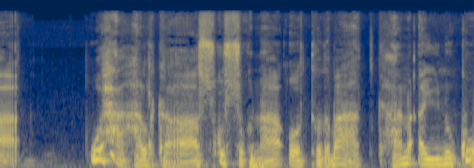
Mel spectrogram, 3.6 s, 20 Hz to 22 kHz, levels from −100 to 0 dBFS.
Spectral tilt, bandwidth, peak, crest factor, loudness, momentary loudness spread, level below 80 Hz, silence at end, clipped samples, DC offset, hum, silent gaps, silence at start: -5 dB/octave; 16.5 kHz; -6 dBFS; 12 dB; -19 LUFS; 6 LU; -36 dBFS; 0 s; under 0.1%; under 0.1%; none; none; 0 s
